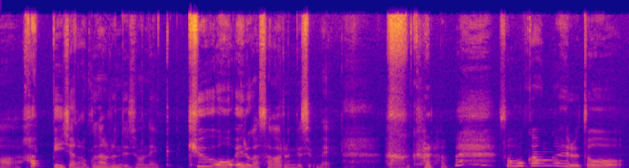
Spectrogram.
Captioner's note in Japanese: 笑い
